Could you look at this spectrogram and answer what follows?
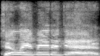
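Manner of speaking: very high, loud, awkward cartoon villain voice. Retelling how Skeletor shows up in memes: Skeletor impression. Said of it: "he's like".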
